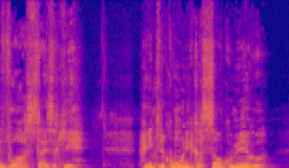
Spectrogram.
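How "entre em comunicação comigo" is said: calling out to a spirit. Real, not acted.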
